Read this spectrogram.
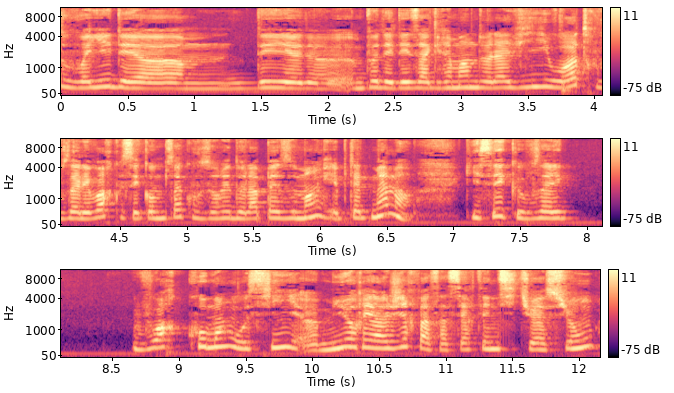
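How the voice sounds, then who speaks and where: Hesitant woman reading oracle cards. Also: medium pitch. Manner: hesitant, many fillers and restarts, gentle and encouraging. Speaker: tarot and oracle card reader. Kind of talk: casual card reading addressed to viewers.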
